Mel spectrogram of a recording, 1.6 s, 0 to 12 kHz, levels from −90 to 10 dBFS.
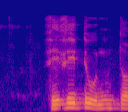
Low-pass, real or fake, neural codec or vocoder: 7.2 kHz; fake; codec, 16 kHz, 4 kbps, X-Codec, HuBERT features, trained on LibriSpeech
